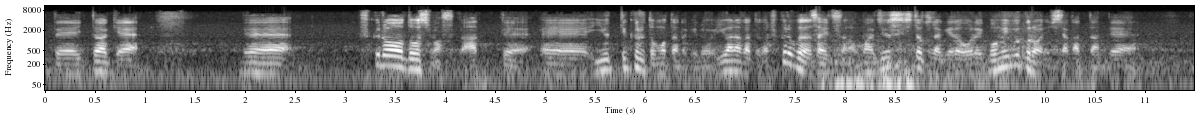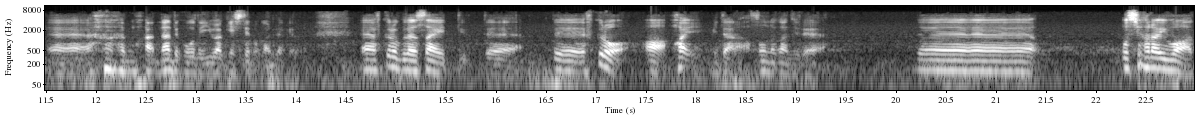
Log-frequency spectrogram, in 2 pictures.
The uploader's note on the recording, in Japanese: 運転中 あの日の車からボツにした声。今年の8月に収録しボツとした音声。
